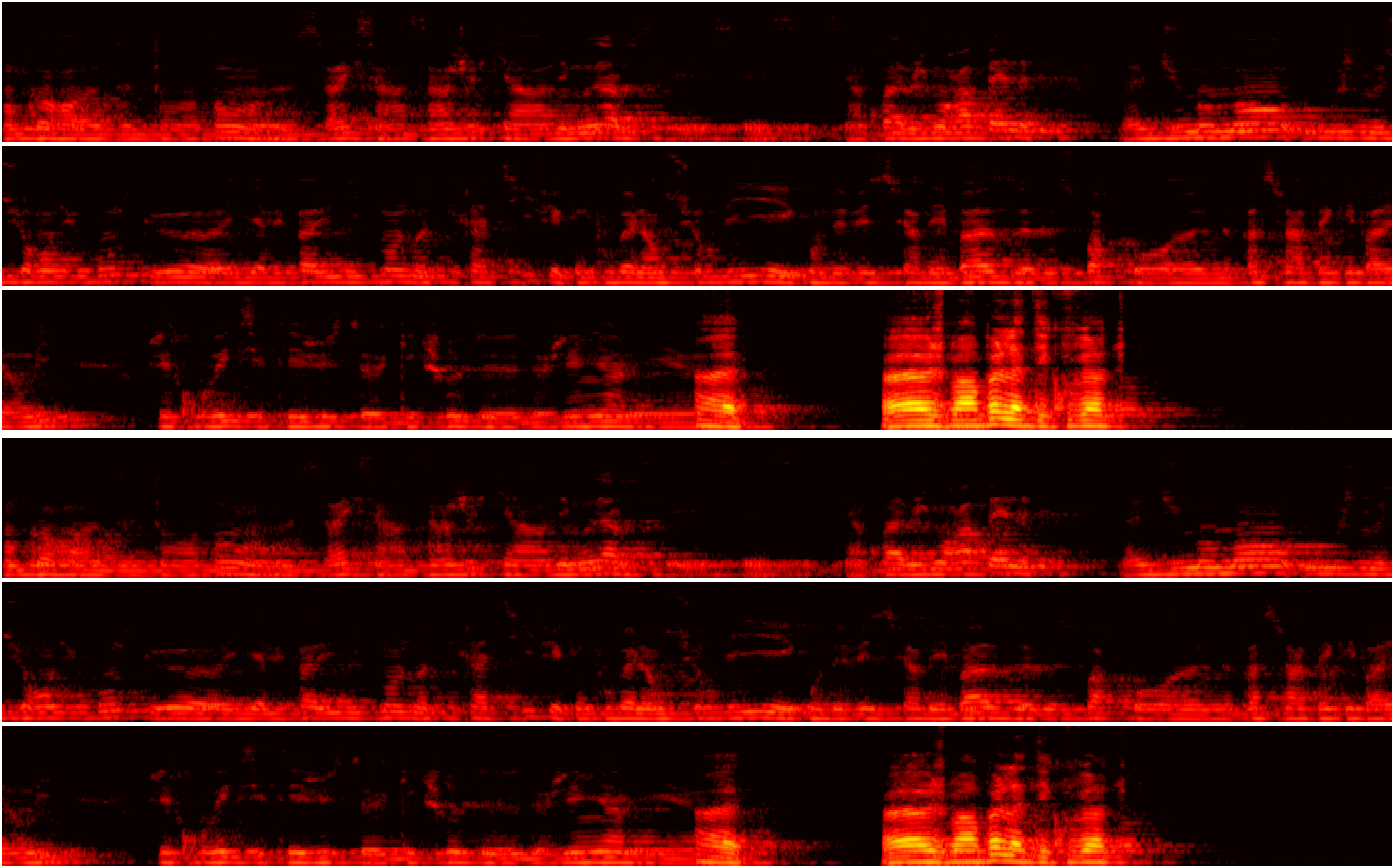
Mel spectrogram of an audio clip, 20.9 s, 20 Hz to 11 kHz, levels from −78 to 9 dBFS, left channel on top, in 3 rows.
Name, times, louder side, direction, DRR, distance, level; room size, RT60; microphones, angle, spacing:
voice 1, 0.0-17.6 18.5-18.7, equal, 20° left, 4.6 m, -40 dB
voice 2, 18.3-19.5, left 3 dB, 70° left, 1.0 m, -22 dB
29.0 x 17.5 x 9.4 m
head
